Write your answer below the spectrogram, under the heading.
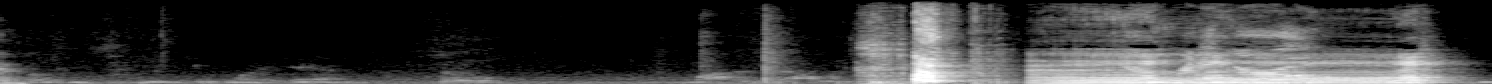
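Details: Standard Poodle 'talking' because it wants a muffin, indoors; after a quiet stretch and a sharp clatter, a long wavering, moaning vocalization of about two seconds with rich harmonics, rising and falling like speech.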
